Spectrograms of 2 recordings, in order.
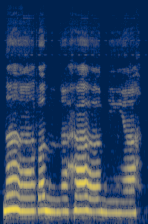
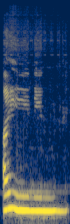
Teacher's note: kasroh tanwin bertemu dengan huruf hamzah, dibacanya izhar halki, jadi tanwinnya dibaca jelas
